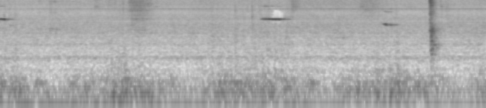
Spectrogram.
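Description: Steady low rumble heard inside the cab of an Echizen Railway ki-bo articulated light-rail tram while it stands almost still at a street crossing, with one sharp click a little over four seconds in.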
